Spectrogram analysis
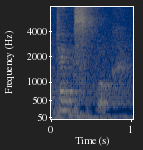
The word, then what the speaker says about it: textbook: It's uh striking in words like textbook. Text voiceless book voice misprononunciation. Textbook textbook text correct pronunciation text.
